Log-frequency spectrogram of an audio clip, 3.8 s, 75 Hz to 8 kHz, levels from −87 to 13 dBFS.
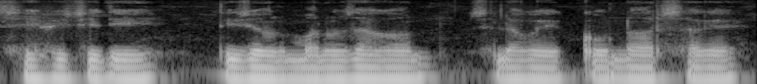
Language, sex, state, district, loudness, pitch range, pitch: Chakma, male, Tripura, Unakoti, -16 LUFS, 95-100 Hz, 95 Hz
